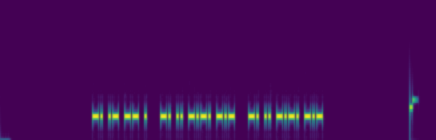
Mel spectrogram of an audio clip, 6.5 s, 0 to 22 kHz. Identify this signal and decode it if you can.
Morse code, heard as a keyed tone, about 40 wpm, 700 Hz. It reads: NAME NICK NICK
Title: Practice QSO - Exchange 1 - Beginning - 40wpm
